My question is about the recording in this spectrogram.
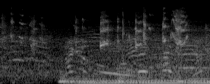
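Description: Basketball being dribbled on a hardwood arena court amid arena crowd noise, with a steady low bass line coming in about half a second in.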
